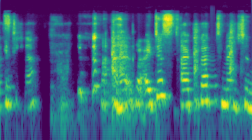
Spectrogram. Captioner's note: laughing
